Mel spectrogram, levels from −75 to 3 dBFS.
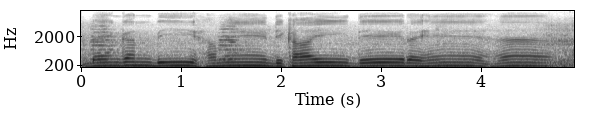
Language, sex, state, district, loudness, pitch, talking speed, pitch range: Hindi, male, Rajasthan, Jaipur, -12 LUFS, 165 Hz, 85 wpm, 155-170 Hz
